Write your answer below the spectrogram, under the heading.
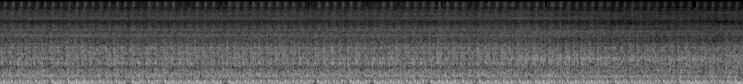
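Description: A steady idle with an uneven clattering tick about three times a second; something's off in the engine, cause not pinned down.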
